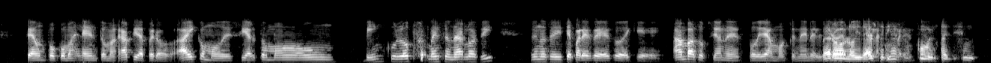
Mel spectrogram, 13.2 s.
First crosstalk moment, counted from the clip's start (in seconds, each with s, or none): 11.0 s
